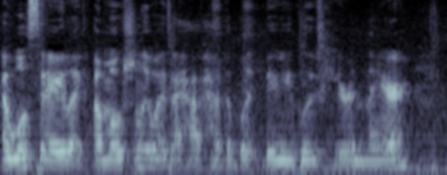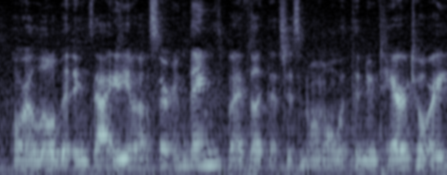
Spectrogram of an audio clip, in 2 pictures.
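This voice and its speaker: A woman with a very deep, low pitch speaks quietly in a calm tone at a fairly quick pace. Audible room echo and noticeable background noise surround her voice. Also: ordinary pitch variation. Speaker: vlogger, new mother. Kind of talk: casual vlog update. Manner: lowered voice, quieter so baby stays calm.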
